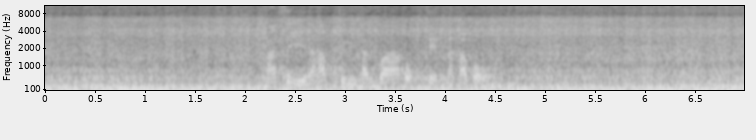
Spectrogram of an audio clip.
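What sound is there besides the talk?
Honda CB300R 2019 motorcycle engine idling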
